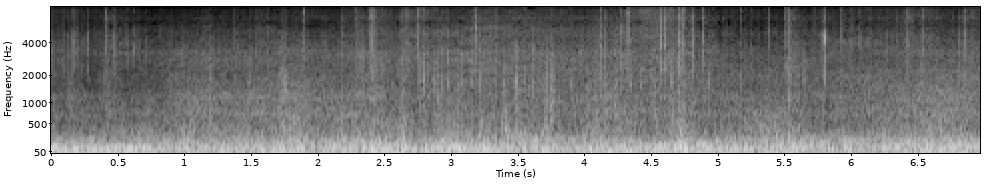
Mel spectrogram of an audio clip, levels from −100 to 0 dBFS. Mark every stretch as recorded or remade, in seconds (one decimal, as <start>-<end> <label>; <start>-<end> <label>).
0.0-7.0 remade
